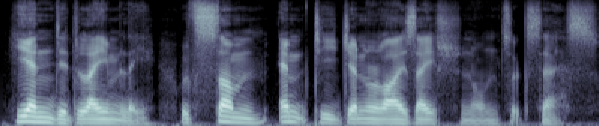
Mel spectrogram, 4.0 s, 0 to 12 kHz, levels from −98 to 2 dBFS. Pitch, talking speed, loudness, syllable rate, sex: 100 Hz, 135 wpm, -21 LUFS, 5.2 syllables/s, male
